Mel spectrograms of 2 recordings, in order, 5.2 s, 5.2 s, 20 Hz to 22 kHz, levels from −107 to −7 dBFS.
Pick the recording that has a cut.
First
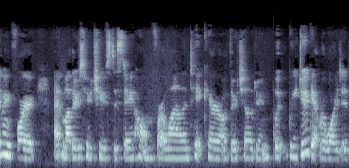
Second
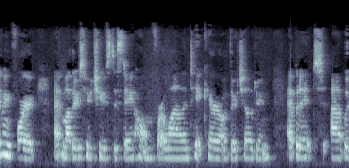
first; 1 cut; at 4.1 s

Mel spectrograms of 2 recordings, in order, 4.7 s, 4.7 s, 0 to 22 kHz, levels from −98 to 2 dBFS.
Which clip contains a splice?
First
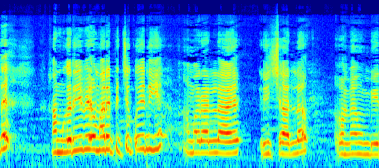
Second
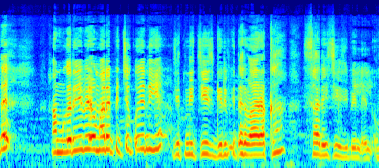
second; 1 cut; at 2.2 s

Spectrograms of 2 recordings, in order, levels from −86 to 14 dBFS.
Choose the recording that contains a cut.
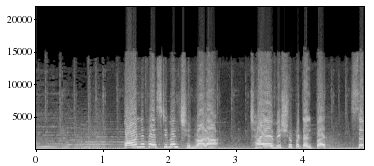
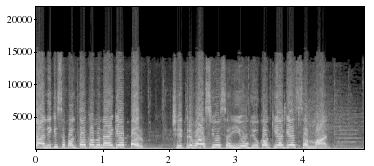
first; 1 cut; at 1.1 s

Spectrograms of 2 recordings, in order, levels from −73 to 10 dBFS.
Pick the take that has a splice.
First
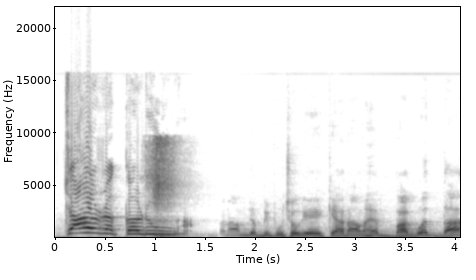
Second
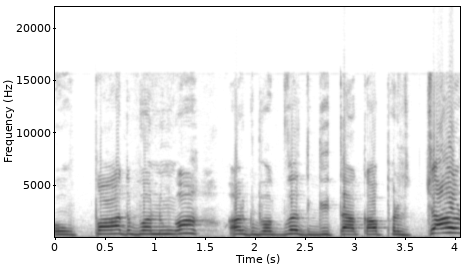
first; 1 cut; at 1.8 s

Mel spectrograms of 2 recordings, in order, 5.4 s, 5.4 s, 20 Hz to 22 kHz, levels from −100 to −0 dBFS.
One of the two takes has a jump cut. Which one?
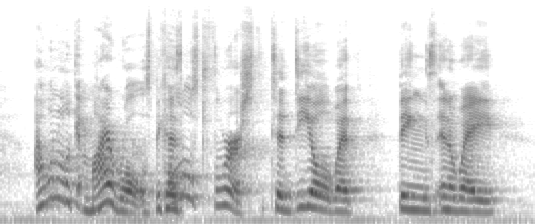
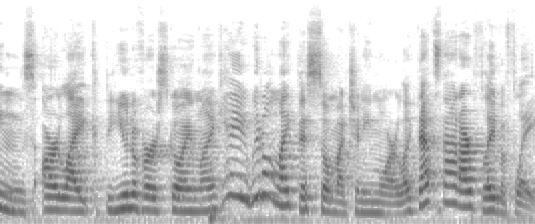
first; 1 cut; at 1.9 s

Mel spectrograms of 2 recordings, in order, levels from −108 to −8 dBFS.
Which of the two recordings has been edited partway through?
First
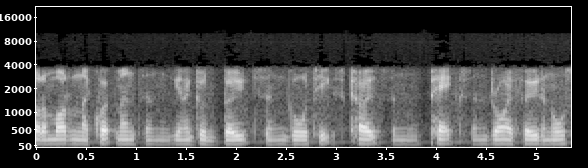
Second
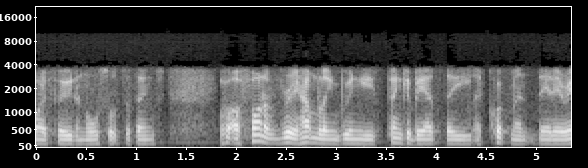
second; 3 cuts; at 1.9 s, 3.4 s, 4.3 s

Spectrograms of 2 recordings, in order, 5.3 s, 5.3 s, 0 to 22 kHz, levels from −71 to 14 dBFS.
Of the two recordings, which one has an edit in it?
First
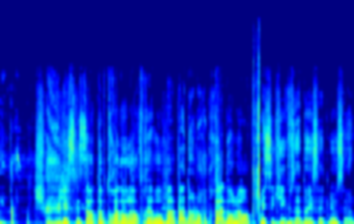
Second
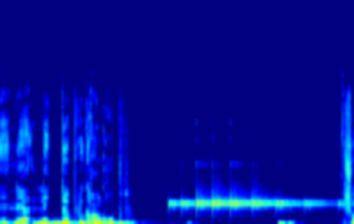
first; 1 cut; at 3.8 s

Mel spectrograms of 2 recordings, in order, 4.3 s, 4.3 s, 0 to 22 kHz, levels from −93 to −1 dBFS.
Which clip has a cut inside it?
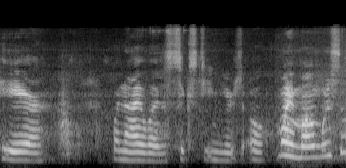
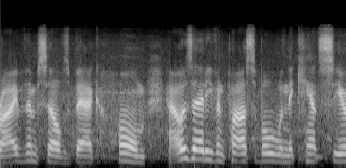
first; 1 cut; at 3.4 s

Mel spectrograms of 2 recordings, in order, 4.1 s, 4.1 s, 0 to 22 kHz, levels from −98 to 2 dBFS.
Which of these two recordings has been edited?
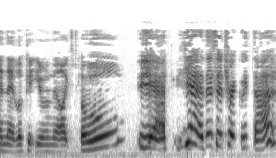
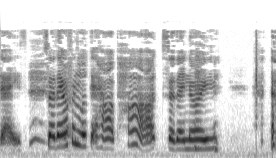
first; 1 cut; at 2.5 s

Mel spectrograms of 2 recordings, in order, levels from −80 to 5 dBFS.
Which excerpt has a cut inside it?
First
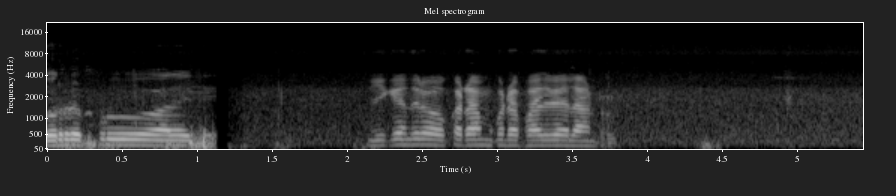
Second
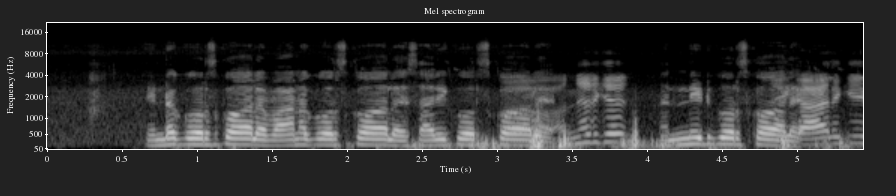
first; 1 cut; at 1.1 s

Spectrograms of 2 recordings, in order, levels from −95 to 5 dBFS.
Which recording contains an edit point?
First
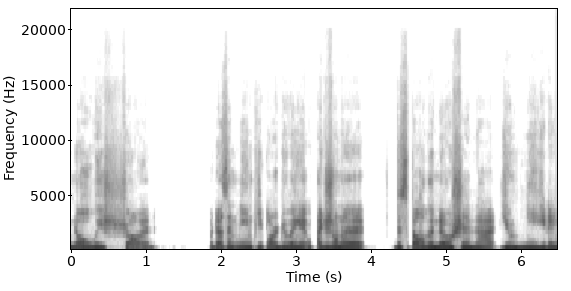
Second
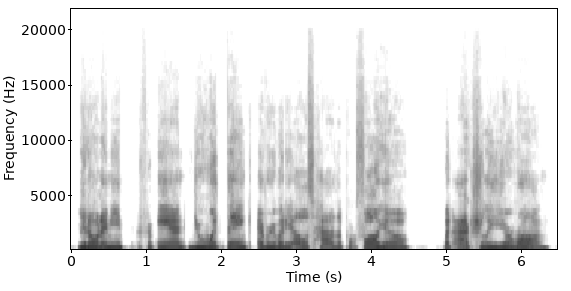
first; 1 cut; at 3.2 s

